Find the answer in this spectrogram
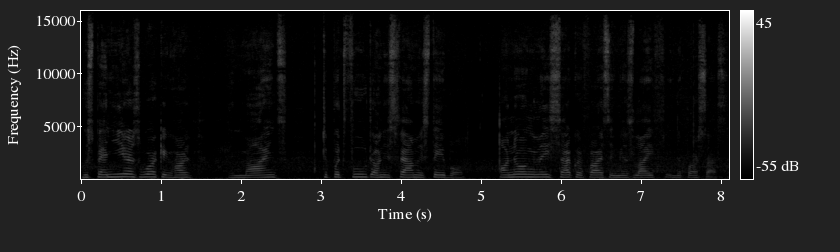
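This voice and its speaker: Heard with audible room echo, a woman with a fairly high pitch and a dark, mellow tone speaks at a moderate pace in a monotone, flat intonation. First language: French. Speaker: miner's widow giving tribute. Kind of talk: memorial speech. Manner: halting.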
